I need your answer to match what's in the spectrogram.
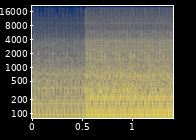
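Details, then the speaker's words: Old van diesel, low on coolant: fires up and idles with a loose, tinny rattle over the clatter. The exhaust was wrecked after being picked up on forklift forks. Exhaust rattle at idle. "that rattle it's just the exhaust yeah sounds good"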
